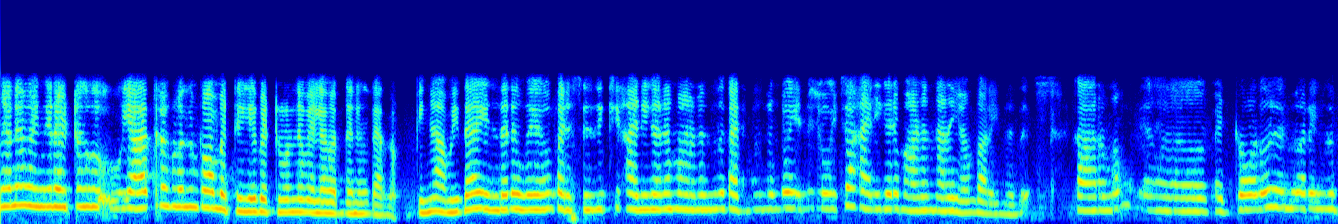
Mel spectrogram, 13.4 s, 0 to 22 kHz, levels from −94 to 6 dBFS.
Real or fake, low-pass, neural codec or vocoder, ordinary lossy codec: fake; 5.4 kHz; codec, 16 kHz, 2 kbps, FreqCodec, smaller model; Opus, 32 kbps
